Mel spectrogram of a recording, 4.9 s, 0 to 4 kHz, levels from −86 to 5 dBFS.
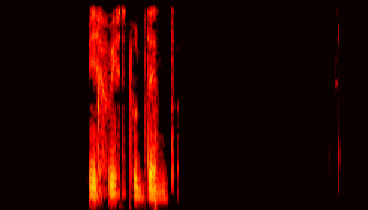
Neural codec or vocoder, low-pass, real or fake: none; 3.6 kHz; real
